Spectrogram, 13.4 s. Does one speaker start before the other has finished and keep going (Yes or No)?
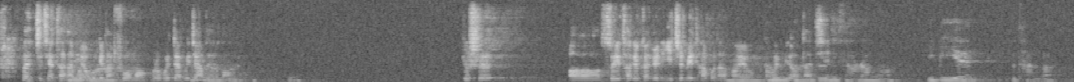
Yes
